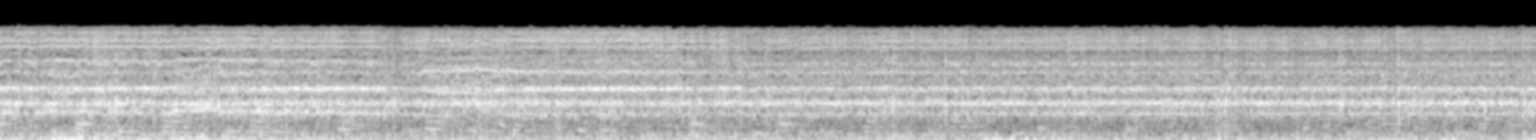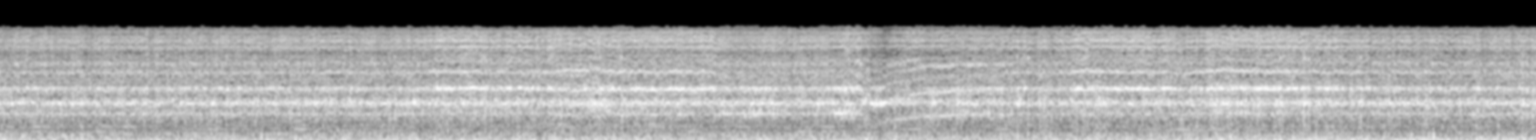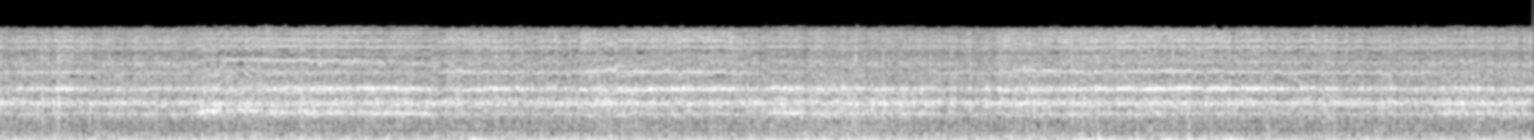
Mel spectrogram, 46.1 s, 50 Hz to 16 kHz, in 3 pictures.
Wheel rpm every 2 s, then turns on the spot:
200, 200, 200, 200, 200, 200, 200, 200, 200, 190, 200, 200, 180, 200, 200, 200, 200, 200, 200, 200, 200, 200, 200.
none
